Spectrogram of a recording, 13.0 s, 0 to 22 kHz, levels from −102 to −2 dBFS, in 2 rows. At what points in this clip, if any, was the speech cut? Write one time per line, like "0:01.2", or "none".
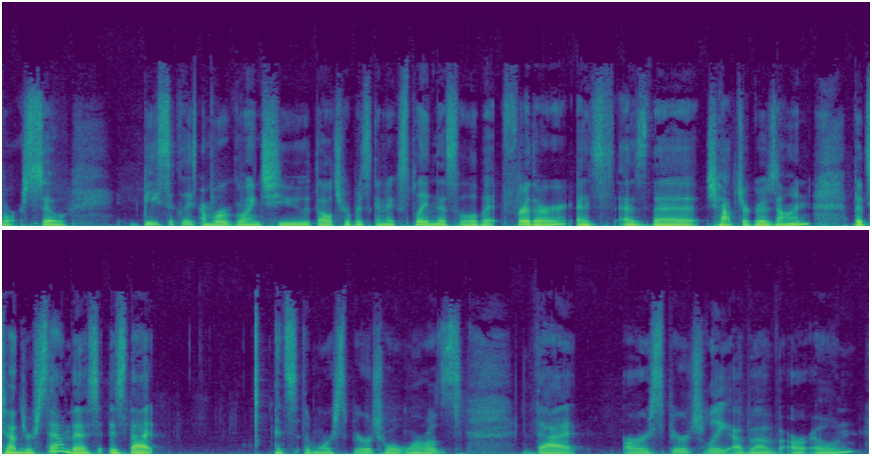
0:01.5
0:06.5
0:08.7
